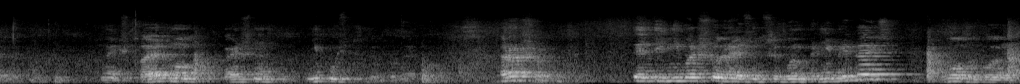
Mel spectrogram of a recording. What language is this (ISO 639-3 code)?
rus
